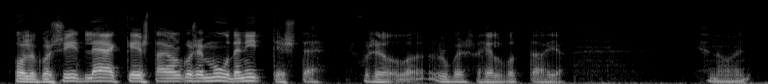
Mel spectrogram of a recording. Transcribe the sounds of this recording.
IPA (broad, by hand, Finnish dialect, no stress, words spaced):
olko siːt læːkːeist tɑi olko se muːten itːestæh ku se lɑ rupes helpotːɑh jɑ jɑ noin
